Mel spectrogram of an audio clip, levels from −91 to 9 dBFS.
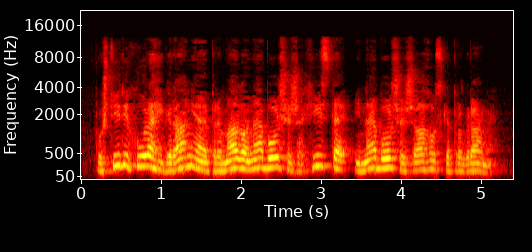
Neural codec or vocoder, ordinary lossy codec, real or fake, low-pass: vocoder, 44.1 kHz, 128 mel bands, Pupu-Vocoder; AAC, 32 kbps; fake; 19.8 kHz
